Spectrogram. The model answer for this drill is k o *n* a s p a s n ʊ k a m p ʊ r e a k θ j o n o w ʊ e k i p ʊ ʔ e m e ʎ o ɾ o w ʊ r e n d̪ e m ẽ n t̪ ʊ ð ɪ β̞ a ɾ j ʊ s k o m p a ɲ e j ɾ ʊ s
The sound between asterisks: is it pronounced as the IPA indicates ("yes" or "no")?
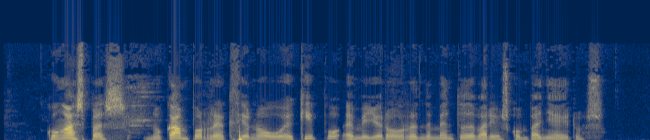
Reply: no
